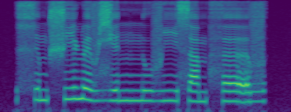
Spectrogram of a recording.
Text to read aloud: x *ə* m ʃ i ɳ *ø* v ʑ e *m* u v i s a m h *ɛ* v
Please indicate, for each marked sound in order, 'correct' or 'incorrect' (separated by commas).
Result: incorrect, incorrect, incorrect, incorrect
